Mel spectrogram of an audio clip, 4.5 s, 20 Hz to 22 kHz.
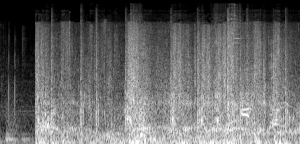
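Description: Weapon fire in the video game Fallout 4, Far Harbor: after a quiet moment, a sudden dense burst of rapid gunshots erupts and continues as sustained loud fire with overlapping bursts and clattering mechanisms.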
